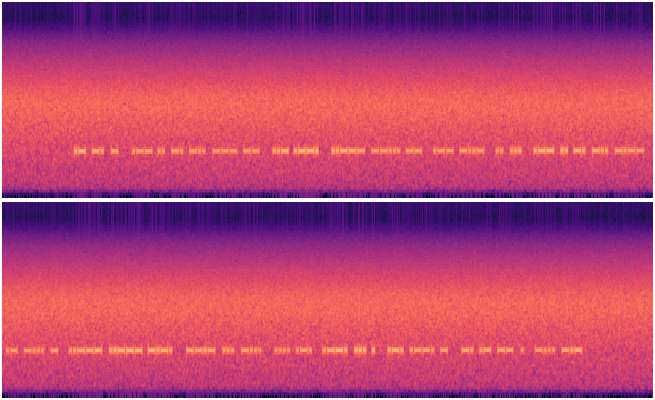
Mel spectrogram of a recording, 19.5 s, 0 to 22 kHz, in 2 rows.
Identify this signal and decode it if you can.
Morse code, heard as a keyed tone, hand-sent with a paddle, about 38 wpm, 980 Hz, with radio static and fading. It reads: ANT WINDOM UP 27M WX IS WINDY ABT 22C QSB HR PSE RPT NAME BK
